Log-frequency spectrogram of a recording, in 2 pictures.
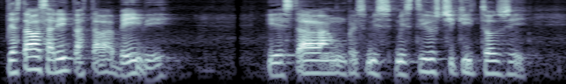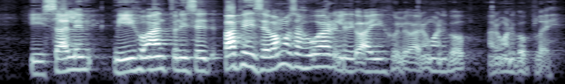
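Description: A man's voice: on the high side, brisk, creaky, a bit bright. A middle-aged man giving a sermon testimony, telling a personal story and slipping in English phrases.

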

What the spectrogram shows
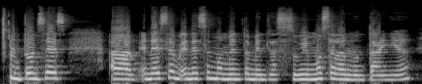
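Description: A young woman delivers a Wednesday service sermon in a slightly higher-than-average voice. She talks in an earnest, conversational way, full of fillers and false starts. When she reads scripture aloud, she slows down. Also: little pitch movement. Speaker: preacher.

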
